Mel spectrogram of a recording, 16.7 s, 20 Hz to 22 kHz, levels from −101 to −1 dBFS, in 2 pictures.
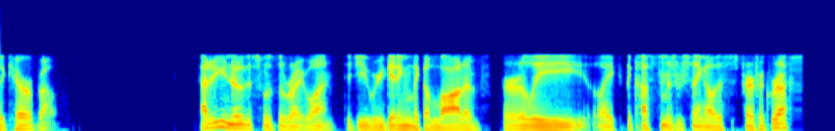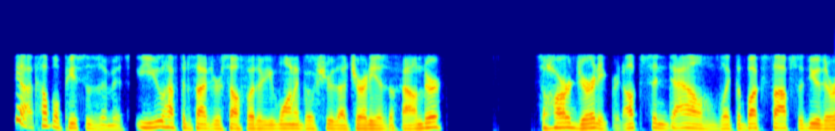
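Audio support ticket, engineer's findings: Stutter at 7.96 to 8.02 s and a small blip at 13.98 s. Packet loss with last packet repeated: receiver replays 20 ms chunks, so a 50 Hz buzz across the 60 ms gap, over the narrowband G.711 telephone audio.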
